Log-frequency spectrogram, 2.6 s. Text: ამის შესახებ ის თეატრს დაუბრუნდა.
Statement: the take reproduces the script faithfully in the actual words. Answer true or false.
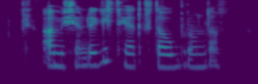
false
